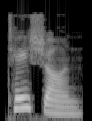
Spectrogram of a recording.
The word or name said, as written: tayshaun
